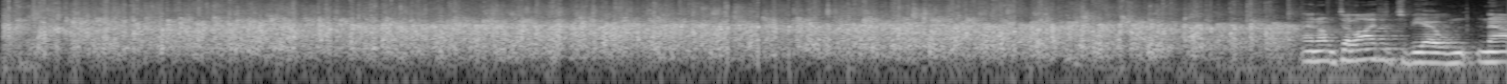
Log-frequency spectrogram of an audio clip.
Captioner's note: applause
